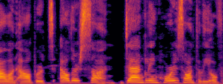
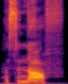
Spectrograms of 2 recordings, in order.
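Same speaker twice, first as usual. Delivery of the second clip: much louder, cutting them off; stern command; 10 dB louder than usual. Acted. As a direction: shut the argument down hard. Nigel ending the bickering.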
